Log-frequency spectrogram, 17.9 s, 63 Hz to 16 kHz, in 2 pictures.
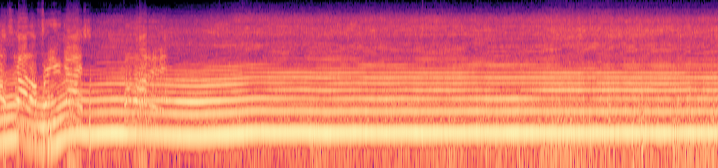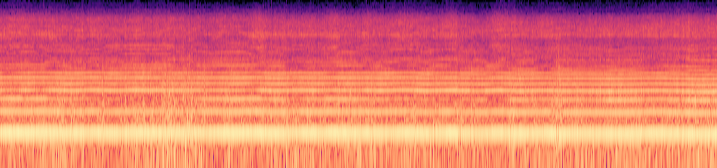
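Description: Ski-Doo MX Z 700 snowmobile's two-stroke twin engine revving up and down for the first couple of seconds, then held at one steady pitch as the sled runs at speed.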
